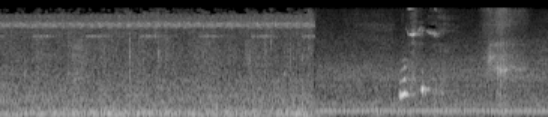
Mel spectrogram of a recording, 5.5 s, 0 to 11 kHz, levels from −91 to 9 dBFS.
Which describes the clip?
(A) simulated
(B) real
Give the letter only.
A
